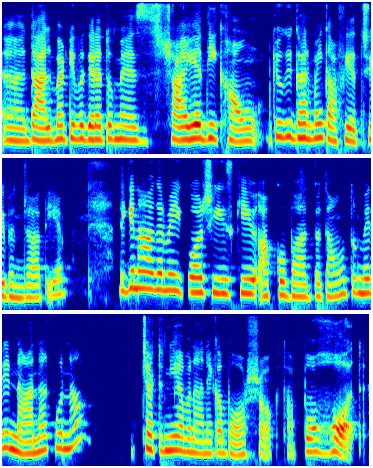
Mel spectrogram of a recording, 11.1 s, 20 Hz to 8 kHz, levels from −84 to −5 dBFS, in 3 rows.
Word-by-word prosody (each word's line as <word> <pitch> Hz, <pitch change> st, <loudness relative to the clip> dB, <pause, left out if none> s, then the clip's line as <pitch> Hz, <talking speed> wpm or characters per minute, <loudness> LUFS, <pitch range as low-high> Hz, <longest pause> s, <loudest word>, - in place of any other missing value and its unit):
अ, 205 Hz, -1 st, -2 dB
दाल-बाटी 210 Hz, +3 st, +2 dB
वग़ैरह 225 Hz, -1 st, +3 dB
तो 230 Hz, -, -1 dB
मैं 225 Hz, -1 st, 0 dB
शायद 220 Hz, +4 st, +4 dB
ही 240 Hz, -, +3 dB
खाऊँ, 195 Hz, -2 st, -2 dB, 0.2 s
क्योंकि 260 Hz, +1 st, +1 dB
घर 245 Hz, -1 st, +3 dB
में 230 Hz, -, -1 dB
ही -, -, +3 dB
काफ़ी 215 Hz, -2 st, 0 dB
अच्छी 190 Hz, +2 st, -3 dB
बन 200 Hz, -2 st, -4 dB
जाती 190 Hz, +3 st, -7 dB
है, 235 Hz, -, -6 dB, 0.6 s
लेकिन 335 Hz, +4 st, +2 dB
हाँ, 330 Hz, -1 st, +4 dB
अगर 310 Hz, -1 st, +2 dB
मैं 300 Hz, 0 st, +1 dB
एक 275 Hz, -2 st, -5 dB
और 265 Hz, 0 st, +4 dB
चीज़ 255 Hz, -2 st, -2 dB
की 255 Hz, -1 st, +2 dB
आपको 220 Hz, 0 st, -1 dB
बात 205 Hz, -2 st, -4 dB
बताऊँ, 205 Hz, +3 st, -5 dB
तो 260 Hz, +1 st, -7 dB
मेरे 255 Hz, +2 st, +1 dB
नाना 215 Hz, -2 st, +1 dB
को 270 Hz, -, -2 dB
ना 380 Hz, +5 st, -4 dB, 0.6 s
चटनियाँ 240 Hz, -2 st, +1 dB
बनाने 190 Hz, -3 st, -4 dB
का 195 Hz, +1 st, -4 dB
बहुत 180 Hz, -2 st, -5 dB
शौक -, -, -8 dB
था, -, -, -13 dB
बहुत, 215 Hz, -1 st, +2 dB
225 Hz, 215 wpm, -22 LUFS, 200-245 Hz, 0.6 s, शायद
